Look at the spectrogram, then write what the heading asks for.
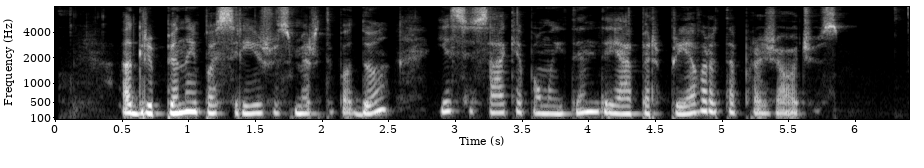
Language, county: Lithuanian, Klaipėda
